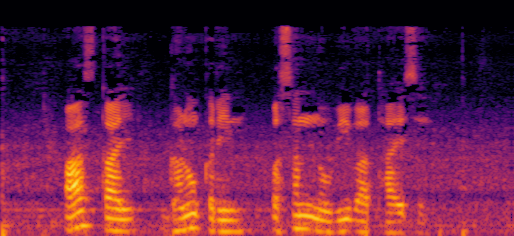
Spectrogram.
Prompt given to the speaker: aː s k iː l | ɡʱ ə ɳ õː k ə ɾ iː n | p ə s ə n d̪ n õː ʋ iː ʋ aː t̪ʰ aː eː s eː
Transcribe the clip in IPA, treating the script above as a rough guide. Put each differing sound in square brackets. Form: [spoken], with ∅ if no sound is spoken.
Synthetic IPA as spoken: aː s k [aː] l | ɡʱ ə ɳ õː k ə ɾ iː n | p ə s ə n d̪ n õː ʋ iː ʋ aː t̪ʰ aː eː s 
